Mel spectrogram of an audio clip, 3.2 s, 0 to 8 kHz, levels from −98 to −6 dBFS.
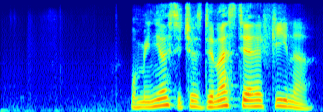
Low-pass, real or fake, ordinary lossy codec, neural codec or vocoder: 7.2 kHz; fake; none; codec, 16 kHz, 1 kbps, X-Codec, HuBERT features, trained on LibriSpeech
